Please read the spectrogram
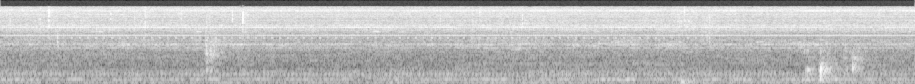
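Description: Tea being sipped from a mug, with a few faint short sounds of the sips and of the mug being handled, the clearest near the end. A steady low hum runs underneath.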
